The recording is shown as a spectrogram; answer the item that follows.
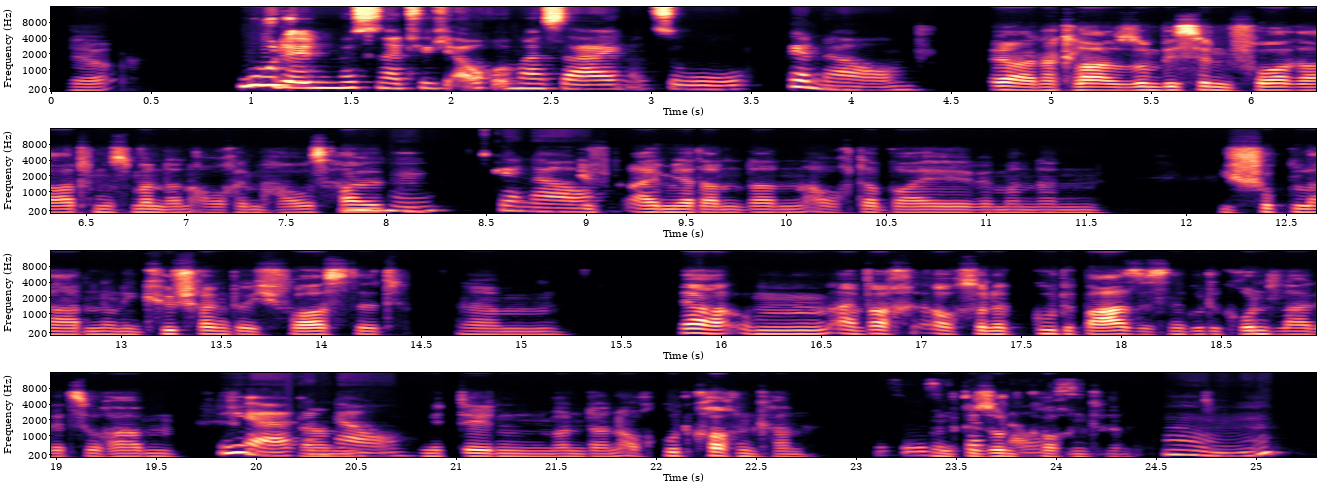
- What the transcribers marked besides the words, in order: other background noise
- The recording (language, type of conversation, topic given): German, podcast, Wie planst du deine Ernährung im Alltag?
